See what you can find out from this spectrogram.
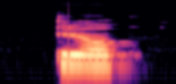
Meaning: babble, chatter (idle talk)
- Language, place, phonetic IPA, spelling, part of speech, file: Russian, Saint Petersburg, [trʲɵp], трёп, noun, LL-Q7737 (rus)-трёп.wav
